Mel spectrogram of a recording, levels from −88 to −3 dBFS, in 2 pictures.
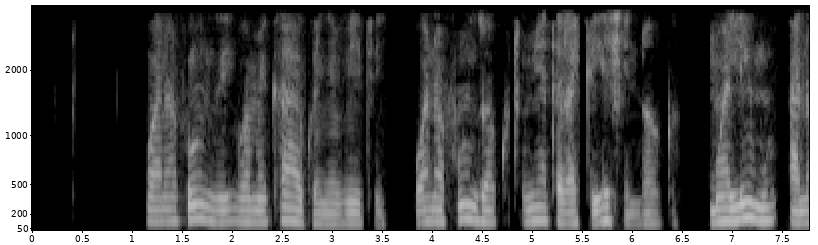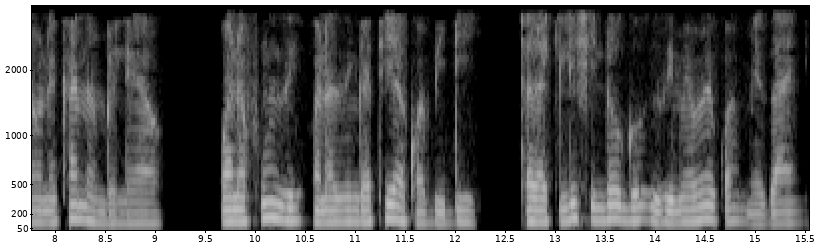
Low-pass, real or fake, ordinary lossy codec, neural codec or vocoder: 3.6 kHz; real; MP3, 24 kbps; none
